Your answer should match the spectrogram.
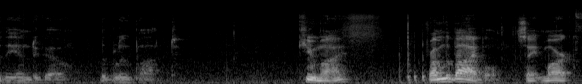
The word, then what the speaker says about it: Cumi: Would that I had known Aunt Cumi Woody, C-U-M-I pronounced Cumi.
